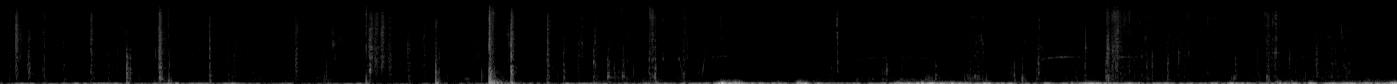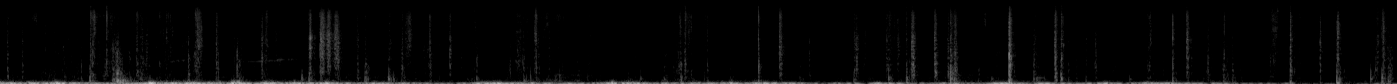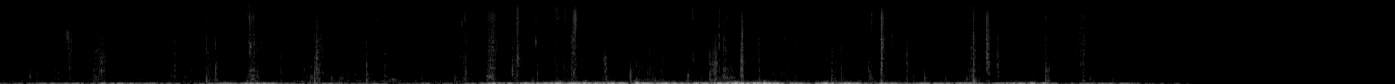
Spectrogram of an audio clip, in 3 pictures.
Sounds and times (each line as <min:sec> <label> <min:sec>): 0:00.0 two people 0:18.6
0:03.6 kicking ball on concrete floor 0:07.3
0:13.9 kicking ball on concrete floor 0:19.7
